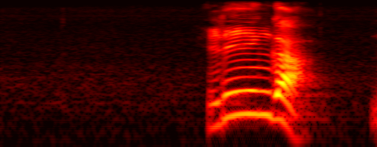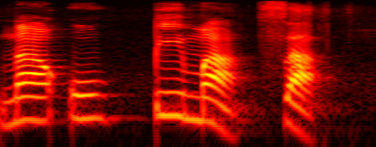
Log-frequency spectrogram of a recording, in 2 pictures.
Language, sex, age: Venda, male, 26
